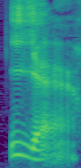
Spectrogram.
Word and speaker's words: hier: Repeat, hier. Okay, so it's quite funny because actually it does start with a H, but then in French we don't pronounce H, so we've got the sound hier, hier.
